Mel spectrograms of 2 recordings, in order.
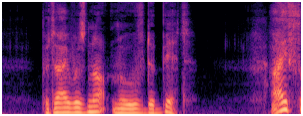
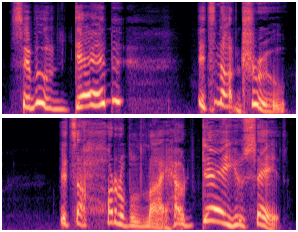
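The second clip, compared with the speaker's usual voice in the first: much higher, louder anguished protest; cry of pain; 11 semitones higher, 6 dB louder than usual. Acted. Dorian hears Sybil is dead, crying out in anguish. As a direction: refuse the news with a stricken cry. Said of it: "A cry of pain broke from the lad's lips".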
